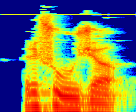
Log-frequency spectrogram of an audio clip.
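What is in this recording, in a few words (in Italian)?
"rifugio", dialettale, crespinese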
